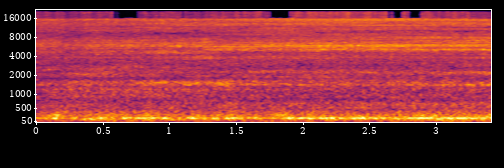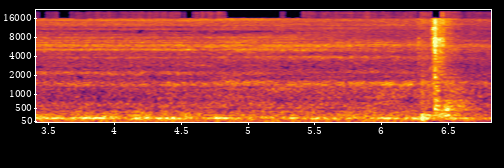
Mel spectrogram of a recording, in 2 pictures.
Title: Getonagain Pocket Setter Pocket Sewing Machine Testing before shipment #pocketsetter #pocket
